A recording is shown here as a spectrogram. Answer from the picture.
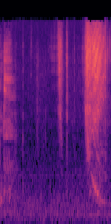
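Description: Masking tape pulled off its roll in one short rasp near the end, after a couple of faint ticks.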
